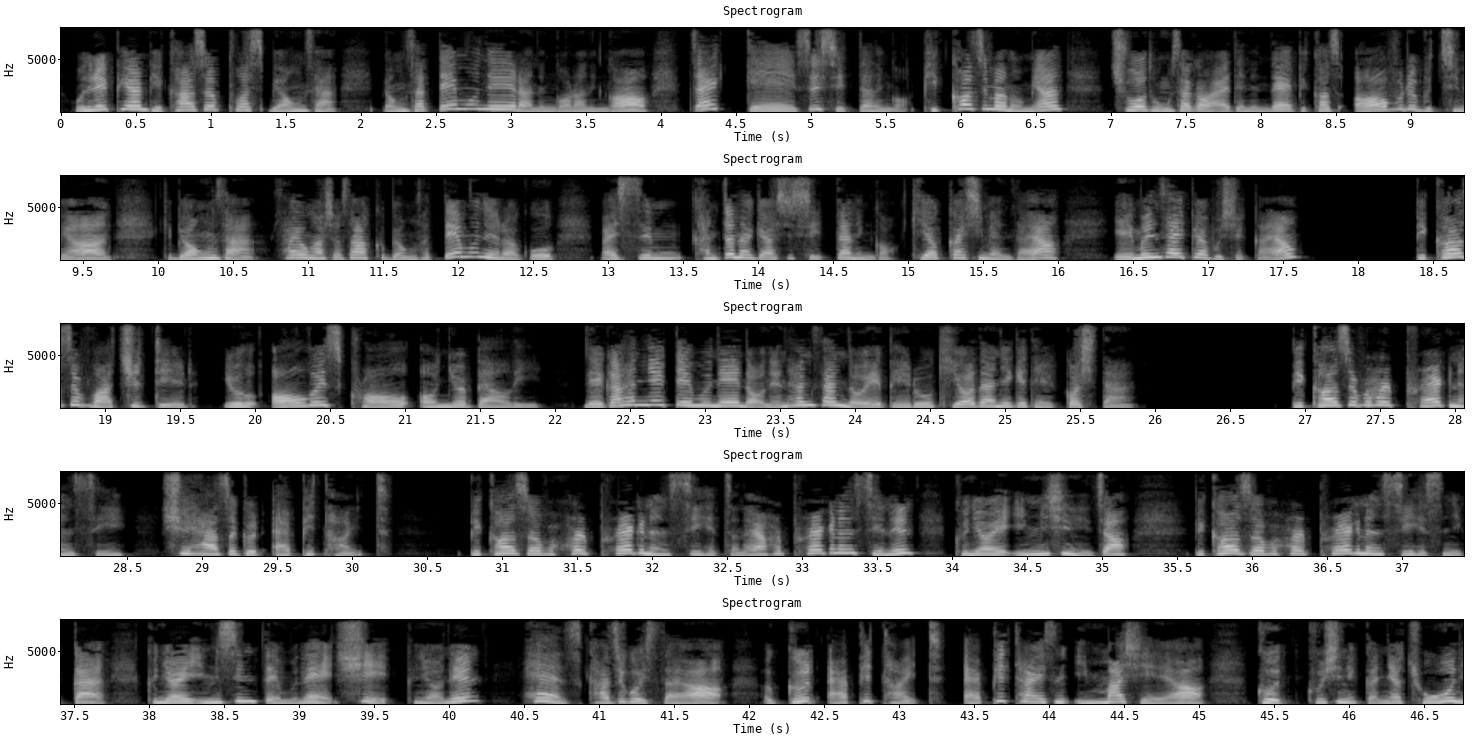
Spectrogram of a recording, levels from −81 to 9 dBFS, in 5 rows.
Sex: female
